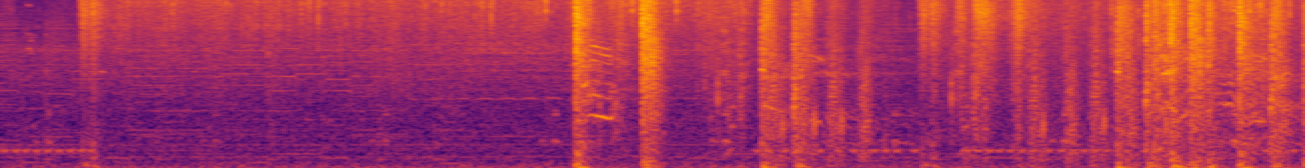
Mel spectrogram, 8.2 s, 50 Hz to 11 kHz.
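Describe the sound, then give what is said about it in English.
Springfield Armory 1911 pistol gunfire in a video game: after a quieter stretch of steady game noise, many sharp, punchy shots crack out in irregular bursts. “Springfield Armory 1911. 8 bullets remaining with 20 cartridges in reserve.”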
